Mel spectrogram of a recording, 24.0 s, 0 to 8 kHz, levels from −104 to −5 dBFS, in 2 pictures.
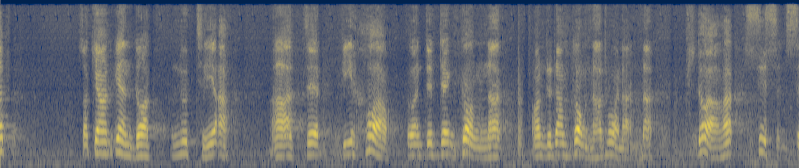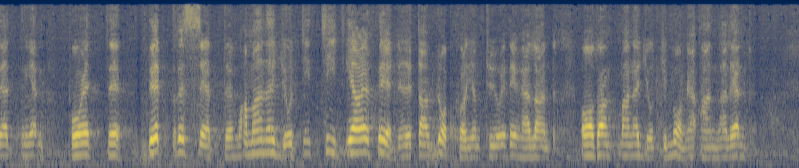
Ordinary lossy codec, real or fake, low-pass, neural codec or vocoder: none; fake; none; codec, 16 kHz, 1.1 kbps, Voila-Tokenizer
